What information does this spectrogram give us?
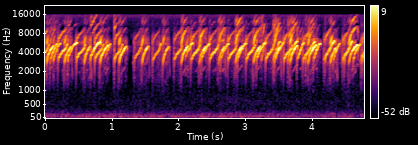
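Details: Hungry white-rumped munia chicks in their nest call for food from the parent birds, a frantic run of sharp, high-pitched chirps, each curving downward, repeated several times a second with hardly a gap.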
